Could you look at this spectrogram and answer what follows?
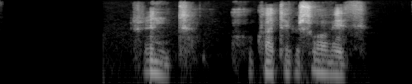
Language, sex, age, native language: Icelandic, male, 40-49, Icelandic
